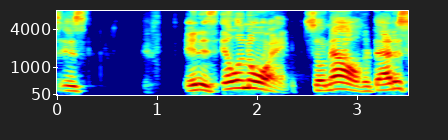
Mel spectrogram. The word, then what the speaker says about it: Illinois: TPC Deere Run is a premier 18-hole par-71 public championship course located in Silvis, all together now, Illinois. Yay, no S.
